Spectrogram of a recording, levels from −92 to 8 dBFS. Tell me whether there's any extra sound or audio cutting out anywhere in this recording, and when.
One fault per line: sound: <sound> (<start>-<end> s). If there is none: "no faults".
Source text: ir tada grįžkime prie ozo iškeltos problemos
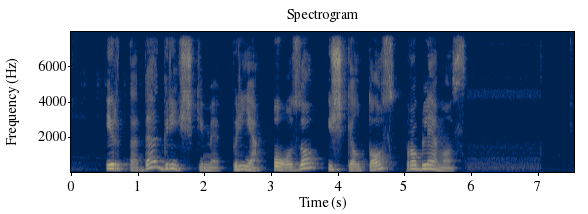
no faults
